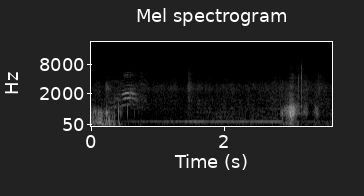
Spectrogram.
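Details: Pet cat listening to heavy rain outside and talking: a short rising chirp-like meow early on, then a louder, fuller meow near the end, over a steady low hum.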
